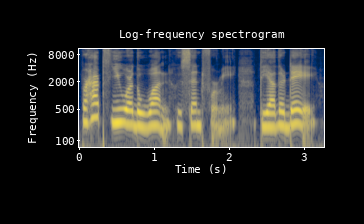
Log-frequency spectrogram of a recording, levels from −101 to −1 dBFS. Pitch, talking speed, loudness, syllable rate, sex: 225 Hz, 220 wpm, -16 LUFS, 5.6 syllables/s, female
